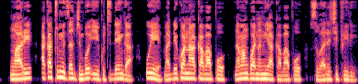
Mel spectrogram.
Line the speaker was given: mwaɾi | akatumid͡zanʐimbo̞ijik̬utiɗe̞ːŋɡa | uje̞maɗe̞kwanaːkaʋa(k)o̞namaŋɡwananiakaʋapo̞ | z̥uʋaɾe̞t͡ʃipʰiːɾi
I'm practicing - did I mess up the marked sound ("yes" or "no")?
yes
